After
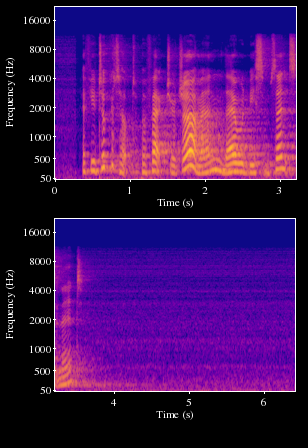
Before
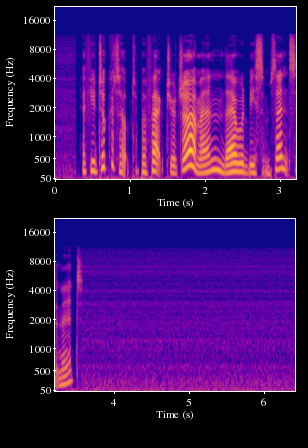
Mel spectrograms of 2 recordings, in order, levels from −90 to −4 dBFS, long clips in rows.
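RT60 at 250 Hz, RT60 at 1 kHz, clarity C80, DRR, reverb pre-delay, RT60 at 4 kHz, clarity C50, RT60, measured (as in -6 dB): 2.2 s, 1.5 s, 13.0 dB, 8.5 dB, 7 ms, 0.85 s, 11.5 dB, 1.4 s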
